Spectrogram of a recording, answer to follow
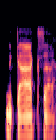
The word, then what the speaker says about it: Necaxa: Necaxa. That's right. We know how to pronounce that now.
